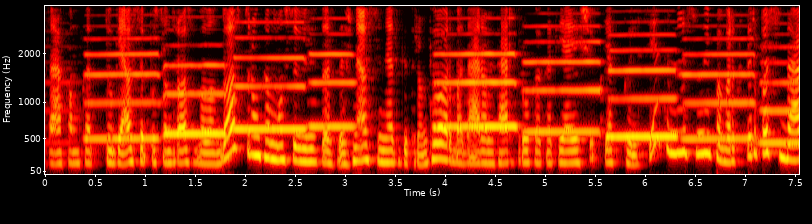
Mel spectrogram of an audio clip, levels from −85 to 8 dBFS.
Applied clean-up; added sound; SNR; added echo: classical method log-MMSE.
